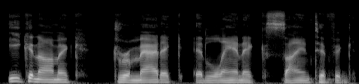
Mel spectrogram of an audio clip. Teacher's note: the stress usually lands on that second to last syllable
